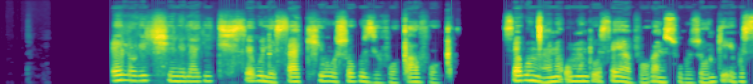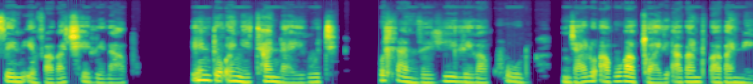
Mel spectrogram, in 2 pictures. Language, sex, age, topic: North Ndebele, female, 25-35, health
